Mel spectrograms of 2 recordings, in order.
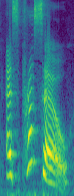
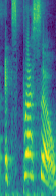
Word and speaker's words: espresso: the coffee shot right many people tend to say it as expresso but it's not expresso it doesn't have X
